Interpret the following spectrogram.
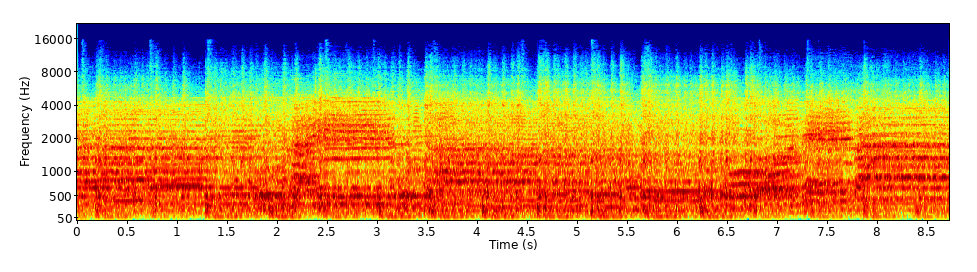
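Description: A large group of voices singing a song together, like a choir.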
